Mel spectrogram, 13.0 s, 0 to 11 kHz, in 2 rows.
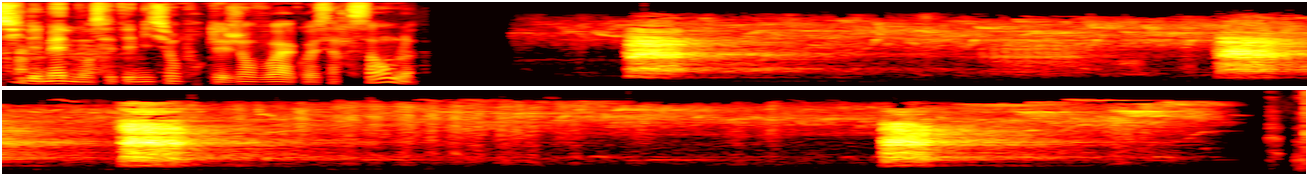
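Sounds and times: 
speech: 0.0s - 2.2s
roe deer barking calls: 3.1s - 4.0s, 6.1s - 7.7s, 11.0s - 11.6s.

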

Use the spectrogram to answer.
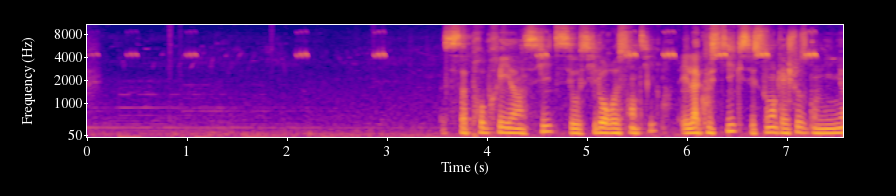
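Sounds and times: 
cricket chirping at a natural site in Île-de-France: 0.4s - 1.2s, 2.8s - 3.0s, 4.4s - 6.0s, 6.7s - 7.5s
speech: 3.6s - 7.5s.

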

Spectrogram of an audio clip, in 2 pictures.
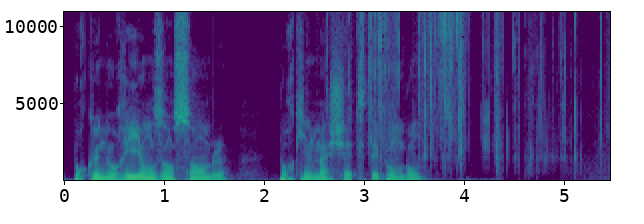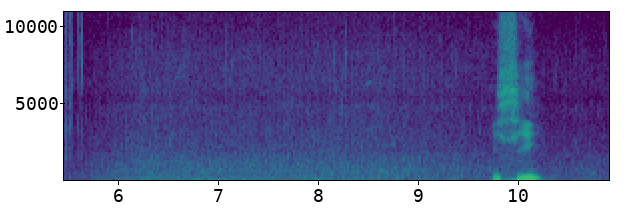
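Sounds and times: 
speech: 0.3s - 3.7s, 9.7s - 10.3s
crackling and rustling bursts: 2.6s - 5.9s
river water flowing over rocks: 4.7s - 10.8s.

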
